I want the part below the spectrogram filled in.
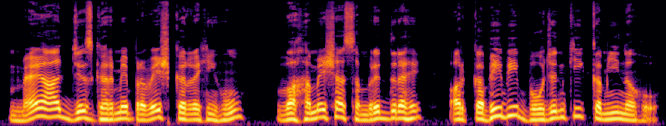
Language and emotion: Hindi, neutral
